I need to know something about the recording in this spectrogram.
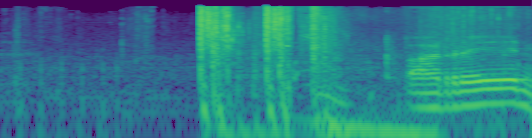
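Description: Gunshots crack in a quick burst.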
